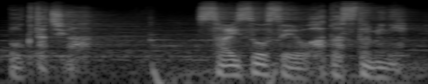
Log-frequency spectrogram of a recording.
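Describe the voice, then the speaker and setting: A man's voice: sits low, fast, long reverb tail, soft background music, close to an everyday voice. A man playing a defiant, embittered young hero in a game, speaking with solemn intensity. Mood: bitter. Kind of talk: Japanese anime-style game voice acting.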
